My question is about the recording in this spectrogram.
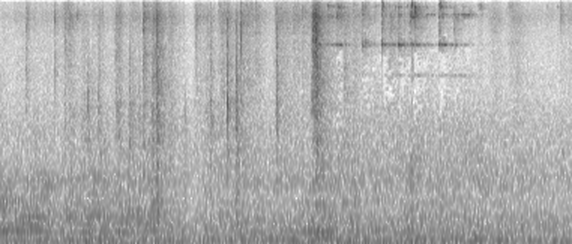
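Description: Whippet puppies playing on a hard floor: scattered clicks and scuffs of their claws and paws. There is a light metallic jingle for a couple of seconds about halfway through.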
